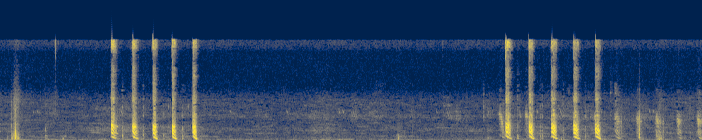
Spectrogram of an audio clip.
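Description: Black francolin calling in loud series of sharp, broadband clicking notes, about four per second, with one lone note first and faint rural background noise.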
